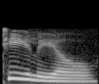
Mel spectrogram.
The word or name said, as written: telial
